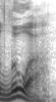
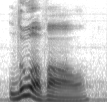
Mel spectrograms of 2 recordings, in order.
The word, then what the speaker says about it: Louisville: you pronounce this um Louisville I guess Louisville yeah Louisville okay locals don't call it Louis or even Louie it's actually Lua louville Louisville and it's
